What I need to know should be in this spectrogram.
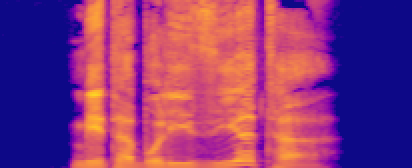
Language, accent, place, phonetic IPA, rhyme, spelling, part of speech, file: German, Germany, Berlin, [ˌmetaboliˈziːɐ̯tɐ], -iːɐ̯tɐ, metabolisierter, adjective, De-metabolisierter.ogg
- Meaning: inflection of metabolisiert: 1. strong/mixed nominative masculine singular 2. strong genitive/dative feminine singular 3. strong genitive plural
